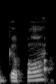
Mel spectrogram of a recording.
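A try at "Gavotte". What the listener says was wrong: I pronounce it Gavoda because in German you pronounce the E at the end. The Gavota is how I pronounce it.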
